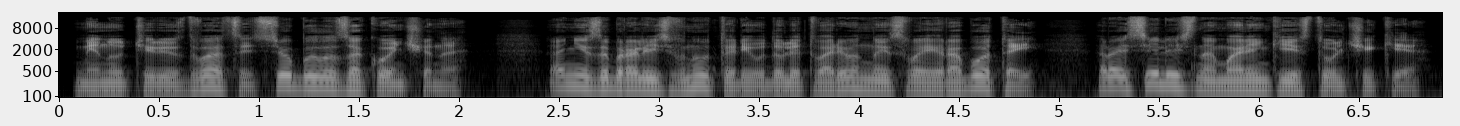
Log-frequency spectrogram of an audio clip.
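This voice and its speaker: Lively male audiobook narrator. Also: mid-range voice, brisk, no room sound, studio quality. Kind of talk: scripted narration.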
